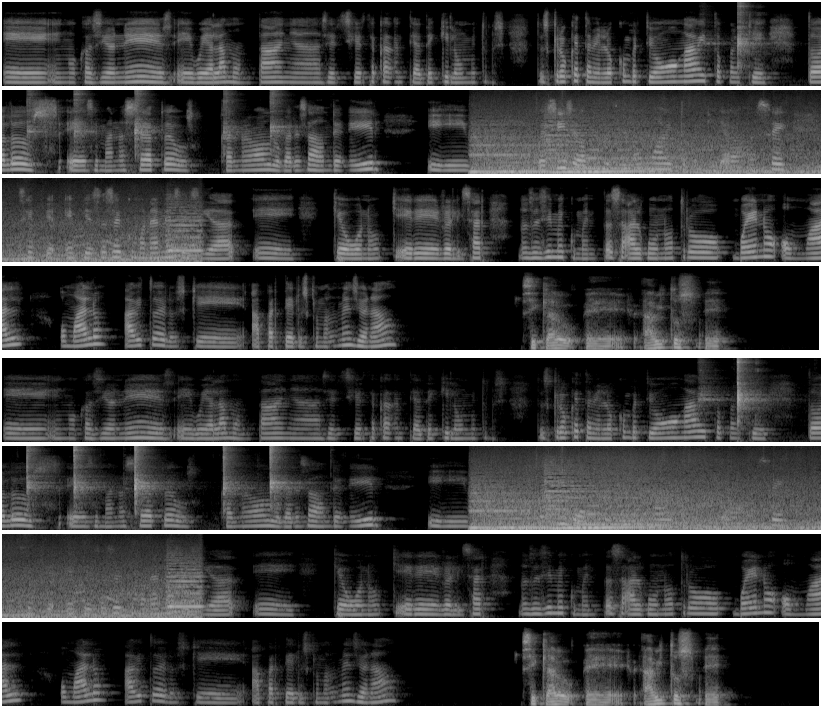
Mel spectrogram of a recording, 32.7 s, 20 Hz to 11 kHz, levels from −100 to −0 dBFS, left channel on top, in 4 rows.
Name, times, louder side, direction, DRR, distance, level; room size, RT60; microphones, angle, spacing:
voice 1, 0.0-10.1 10.4-12.0 12.4-14.9 15.2-24.8 25.2-28.5, left 4 dB, 70° left, 0.8 m, -46 dB
sound 1, 7.0-7.7 8.4-9.9 10.4-11.5, right 8 dB, 90° right, 1.4 m, -45 dB
sound 2, 12.8-18.4, right 1 dB, 10° right, 0.6 m, -41 dB
voice 2, 29.8-31.7, right 2 dB, 35° right, 1.2 m, -43 dB
10.0 x 5.8 x 5.7 m
head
